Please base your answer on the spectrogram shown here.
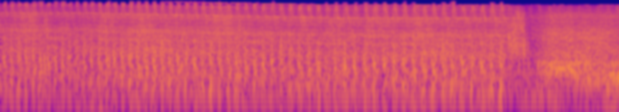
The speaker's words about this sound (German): Ich glaube, ich höre einen Helikopter. Tatsächlich, da hinten.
